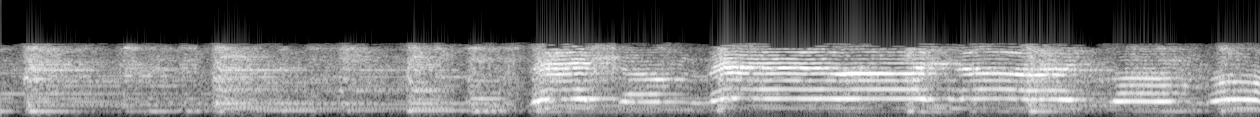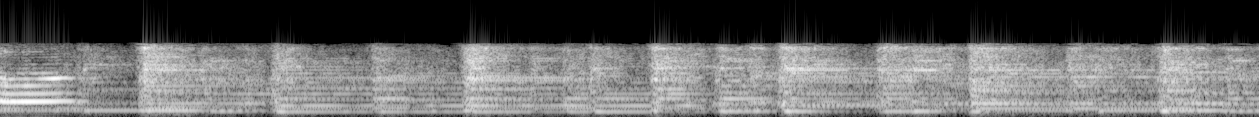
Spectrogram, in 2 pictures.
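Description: Acoustic guitar strummed in a steady rhythm. From about three to seven seconds in, a voice holds long wordless notes over it, gliding up into them and sliding down at the end.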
